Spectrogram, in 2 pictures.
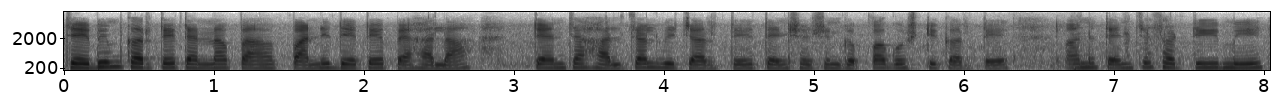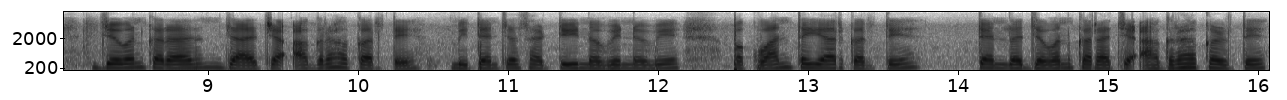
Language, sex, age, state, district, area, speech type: Marathi, female, 30-45, Maharashtra, Nagpur, urban, spontaneous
